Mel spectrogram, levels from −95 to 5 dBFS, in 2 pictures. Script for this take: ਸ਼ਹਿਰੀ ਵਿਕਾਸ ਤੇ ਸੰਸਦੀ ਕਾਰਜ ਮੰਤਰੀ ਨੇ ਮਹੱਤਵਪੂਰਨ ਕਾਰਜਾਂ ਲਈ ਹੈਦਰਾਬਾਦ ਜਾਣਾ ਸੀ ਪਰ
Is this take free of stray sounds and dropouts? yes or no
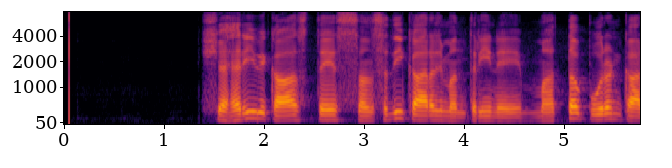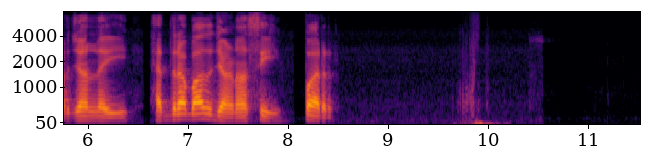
no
